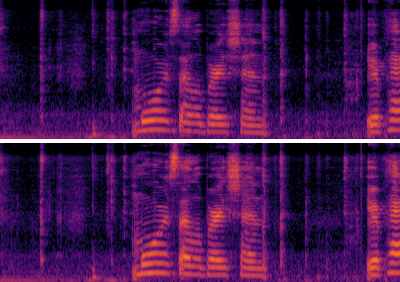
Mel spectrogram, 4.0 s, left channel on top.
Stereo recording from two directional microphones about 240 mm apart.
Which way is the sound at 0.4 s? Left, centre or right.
Right.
